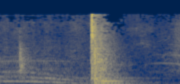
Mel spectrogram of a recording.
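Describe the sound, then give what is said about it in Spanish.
A door swings shut with a single solid thud about halfway through, fairly loud, its impact ringing briefly before fading; a faint murmur of voices precedes it. “Cierra la puerta cuando salgas.”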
